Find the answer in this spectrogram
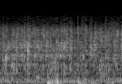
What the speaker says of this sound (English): Over here we can see water coming back in from our grow beds up the top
